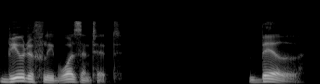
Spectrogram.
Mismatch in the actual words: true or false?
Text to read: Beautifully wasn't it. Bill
false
